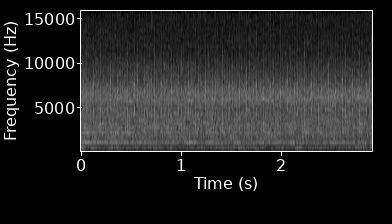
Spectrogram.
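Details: Ford engine at idle with a newly fitted Contitech timing belt: a constant high whine over a light hiss. The owner suspects the new belt; unconfirmed.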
